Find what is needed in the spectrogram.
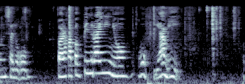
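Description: A high-pitched voice in a few short runs of syllables.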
